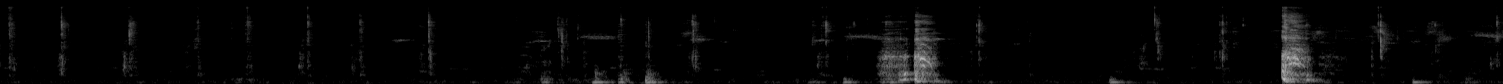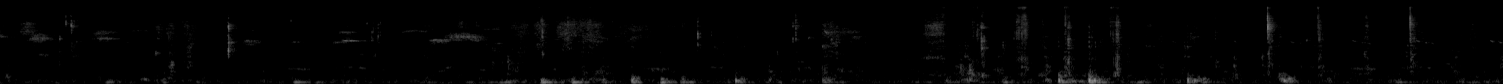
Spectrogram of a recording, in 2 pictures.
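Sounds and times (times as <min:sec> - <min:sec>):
man chewing with lip smacks: 0:00.0 - 0:04.7, 0:05.3 - 0:08.8, 0:09.7 - 0:10.4, 0:11.2 - 0:12.7, 0:13.6 - 0:30.0.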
